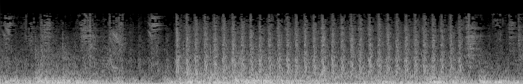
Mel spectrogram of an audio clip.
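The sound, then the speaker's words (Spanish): Sustained machine gun fire sweeps a ship's deck during a naval clash after a submarine collision. A dense, rapid rattle of shots runs loud and continuous for the whole stretch, without talk. “Lo único que pudieron hacer fue ver cómo los disparaban.”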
